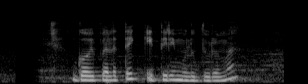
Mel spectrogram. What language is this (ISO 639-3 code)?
sin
